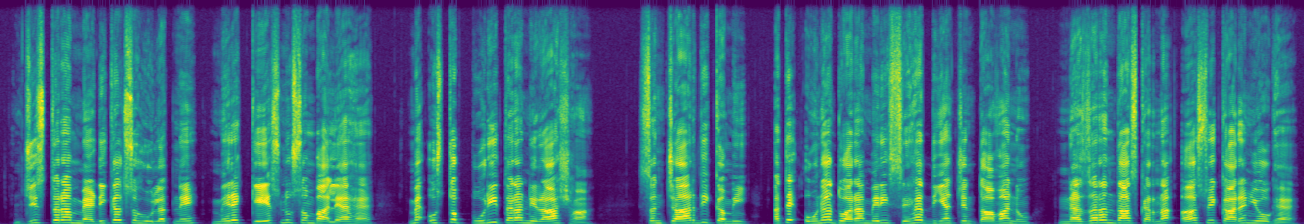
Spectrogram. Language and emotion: Punjabi, disgusted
